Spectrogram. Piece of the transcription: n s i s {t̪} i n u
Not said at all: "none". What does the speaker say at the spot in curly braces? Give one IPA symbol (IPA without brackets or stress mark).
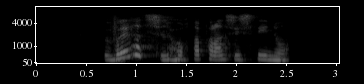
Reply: t̪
